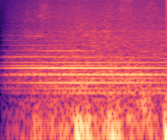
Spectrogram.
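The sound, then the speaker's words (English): Church bells ring at lunch hour on a Tuesday in downtown Roanoke, a dense, sustained wash of overlapping tones, swelling in over the first moment and holding steady, with low rumbling pulses underneath and no voices. “Church bells ring in lunch hour on a Tuesday in downtown Roanoke.”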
